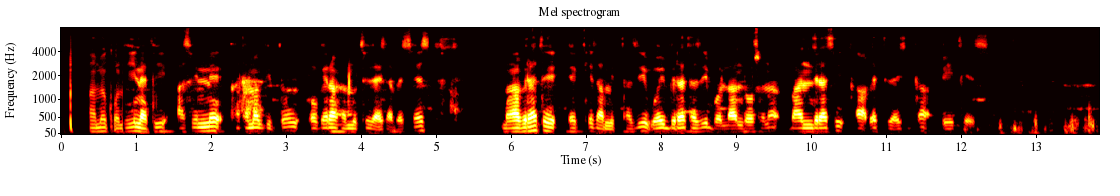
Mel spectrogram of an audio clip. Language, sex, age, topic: Gamo, male, 25-35, government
